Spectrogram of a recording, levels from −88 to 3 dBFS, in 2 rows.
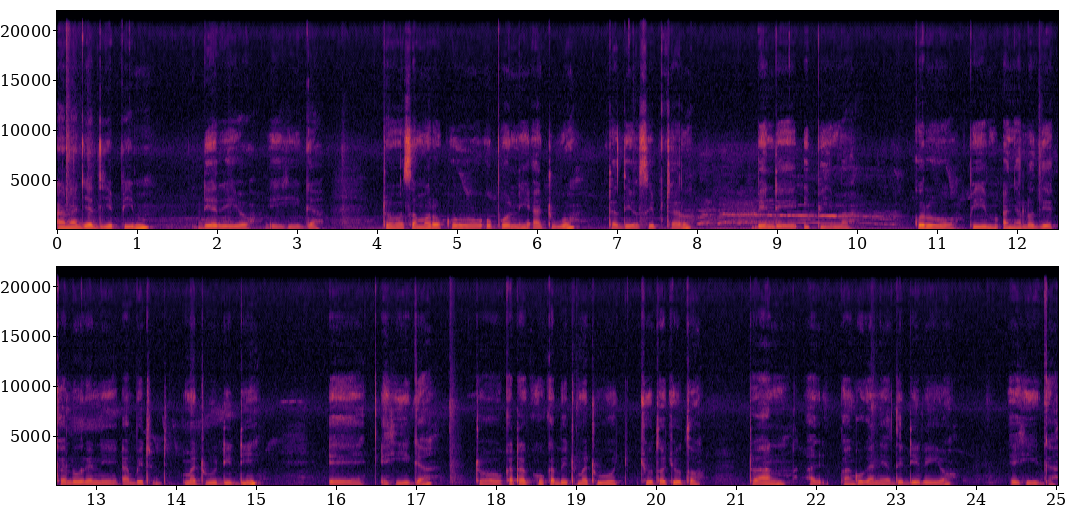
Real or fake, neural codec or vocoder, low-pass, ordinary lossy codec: fake; vocoder, 44.1 kHz, 128 mel bands every 512 samples, BigVGAN v2; none; none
